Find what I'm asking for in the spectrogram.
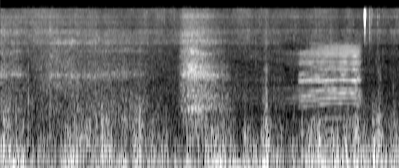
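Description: A cow in a herd with about a dozen calves moos outdoors in a drawn-out, fairly distant call, with snorts and wind noise around it.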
